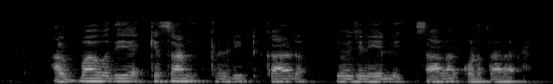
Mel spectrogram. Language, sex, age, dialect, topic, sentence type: Kannada, male, 18-24, Dharwad Kannada, agriculture, statement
